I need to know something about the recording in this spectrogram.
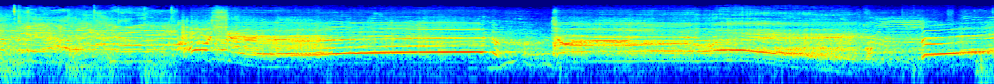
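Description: A woman shouts loudly through a megaphone.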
